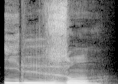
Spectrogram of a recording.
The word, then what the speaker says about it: ils ont: So that's I-L-S. And the verb itself is O-N-T. So what you end up with is pronouncing the S of the il in that one because it's following, or it's followed by a vowel.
